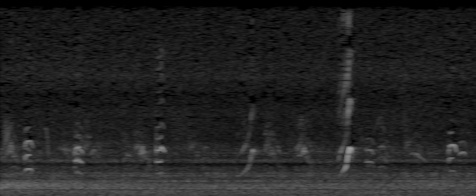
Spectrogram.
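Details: Female Kentish plover (Charadrius alexandrinus) alarm call at Mindelo, São Vicente, Cape Verde: short, thin rising 'pwit' notes at irregular intervals, about five in a few seconds, against steady wind or surf noise.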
